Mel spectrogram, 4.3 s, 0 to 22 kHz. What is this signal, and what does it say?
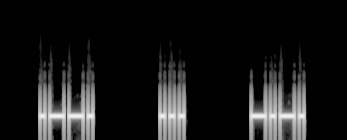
Morse code, heard as a keyed tone, about 20 wpm, spaced as for 8 wpm, 690 Hz. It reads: PSC
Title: 172 Lesson 28e - Number 9 - Three Characters 20wpm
